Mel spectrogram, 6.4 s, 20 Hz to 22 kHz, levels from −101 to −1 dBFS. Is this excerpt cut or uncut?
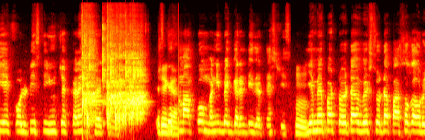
cut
